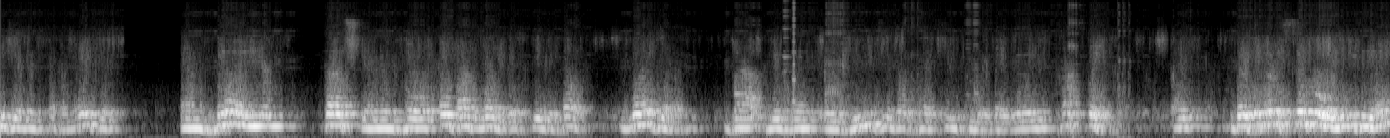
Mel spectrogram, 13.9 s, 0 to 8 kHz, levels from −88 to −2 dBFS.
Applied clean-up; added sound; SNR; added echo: neural separator model SepFormer DNS4.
